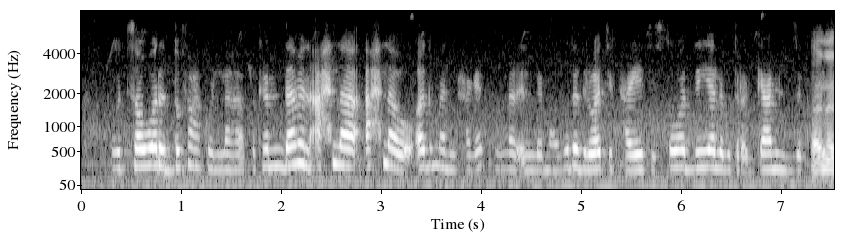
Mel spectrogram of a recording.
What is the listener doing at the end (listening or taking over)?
taking over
